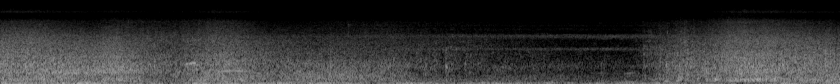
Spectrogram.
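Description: Sea surf washing up the beach, with wind buffeting the microphone. The wash is strong at first, dies back about two-thirds of the way through, then builds again with the next wave near the end.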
